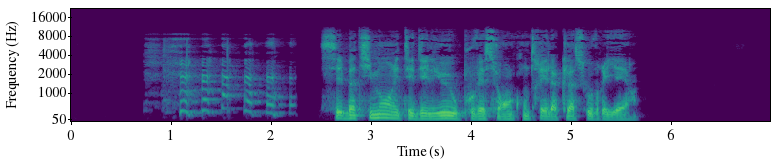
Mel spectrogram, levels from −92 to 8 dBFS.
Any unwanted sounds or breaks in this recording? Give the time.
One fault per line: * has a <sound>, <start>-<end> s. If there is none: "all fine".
* has a laugh, 0.7-2.3 s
